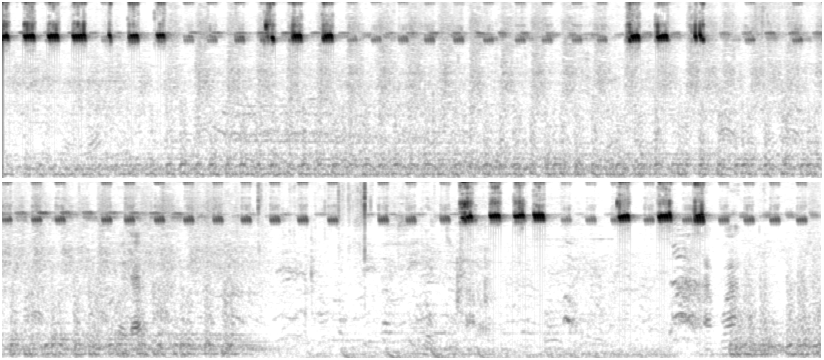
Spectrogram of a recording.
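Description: Male fighting crickets squaring off in an arena, chirping in loud, rapidly pulsed bursts: a chirp train at the start, short ones a few seconds in, and a long run of chirps near the end. Underneath there is a steady low hum that drops out for a few seconds in the second half.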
